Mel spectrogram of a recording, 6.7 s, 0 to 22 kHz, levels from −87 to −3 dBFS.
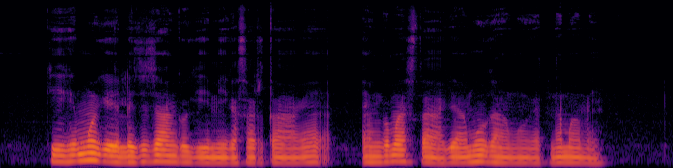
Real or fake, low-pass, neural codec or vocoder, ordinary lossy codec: real; none; none; none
